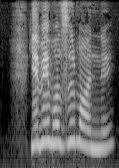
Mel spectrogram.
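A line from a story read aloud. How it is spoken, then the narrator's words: Shouted. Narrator (Turkish): diye bağırdı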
